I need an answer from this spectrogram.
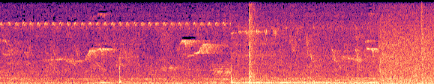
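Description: Outdoor ambience with short bird chirps over a steady background hiss; a low hum joins about three seconds in.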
